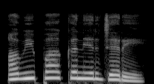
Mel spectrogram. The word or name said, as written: ಅವಿಪಾಕನಿರ್ಜರೆ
